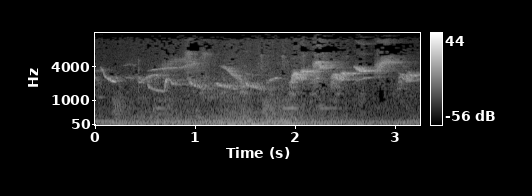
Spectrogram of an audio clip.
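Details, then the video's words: Ashy tailorbird, locally called prenjak coki or cinenen merah, singing in lively gacor style: a continuous run of high, sweeping whistles and chirps that slide up and down and overlap for over three seconds, over a faint low hum. "BURUNG PRENJAK COKI GACOR/CINENEN MERAH"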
